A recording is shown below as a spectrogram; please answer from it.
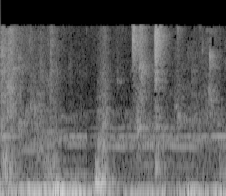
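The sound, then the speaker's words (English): Water sloshing as a person steps into a bathtub filled about calf-deep, a few gentle splashes and swirls, fairly quiet and without talk. “And I'm about to get in the tub.”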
